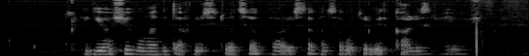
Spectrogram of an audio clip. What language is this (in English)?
Georgian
